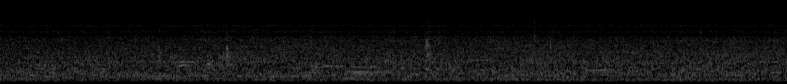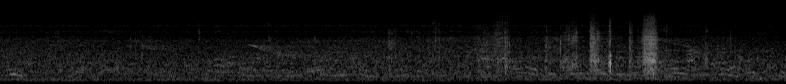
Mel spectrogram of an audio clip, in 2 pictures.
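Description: A baby monkey chews food with soft smacking sounds.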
